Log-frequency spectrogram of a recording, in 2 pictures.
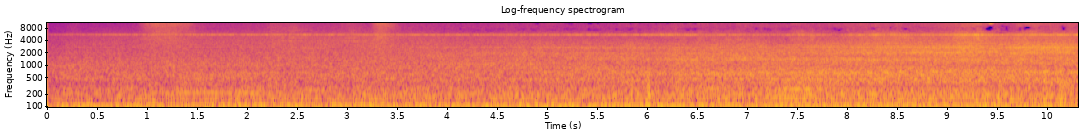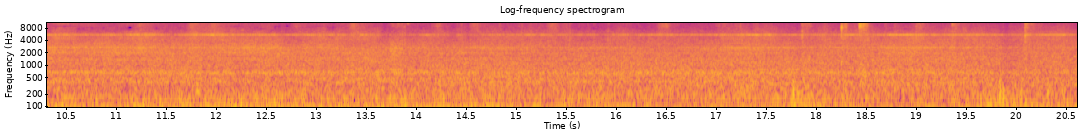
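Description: BNSF diesel locomotives hauling a coal train, engines rumbling steadily as the train rolls through the junction, with a thin steady high squeal of wheels on the curving track.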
